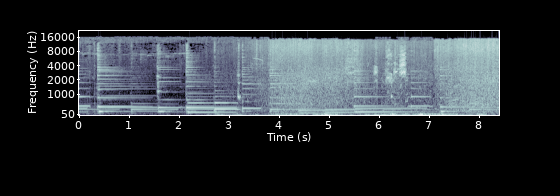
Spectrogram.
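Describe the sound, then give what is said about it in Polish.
Seagulls call by the sea in faint, scattered cries, with a steady wash of surf filling the second half. “Ach, jak pięknie pachnie morzem. Mewy słychać.”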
